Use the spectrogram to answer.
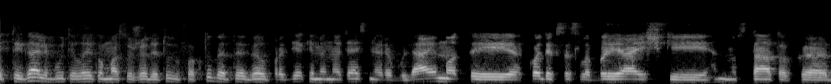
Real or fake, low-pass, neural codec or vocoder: real; 7.2 kHz; none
